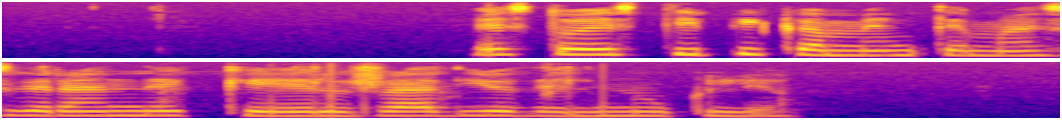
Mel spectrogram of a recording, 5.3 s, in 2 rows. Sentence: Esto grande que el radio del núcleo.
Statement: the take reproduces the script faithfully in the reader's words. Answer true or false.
false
